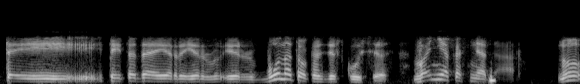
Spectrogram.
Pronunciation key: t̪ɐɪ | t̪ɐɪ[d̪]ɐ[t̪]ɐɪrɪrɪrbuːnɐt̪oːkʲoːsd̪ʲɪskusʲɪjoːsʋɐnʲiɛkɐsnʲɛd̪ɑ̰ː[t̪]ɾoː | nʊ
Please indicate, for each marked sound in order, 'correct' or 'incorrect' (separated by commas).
incorrect, incorrect, incorrect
